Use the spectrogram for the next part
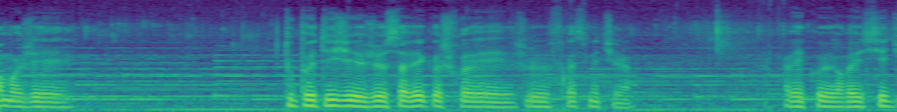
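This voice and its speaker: A middle-aged man from Normandy, a horse trainer, speaking in a relaxed, halting way with restarts in a casual interview. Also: lowish voice, vocal fry. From Manche, Normandy, France.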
